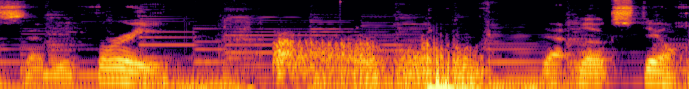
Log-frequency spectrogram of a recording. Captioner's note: angry chihuahua growls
